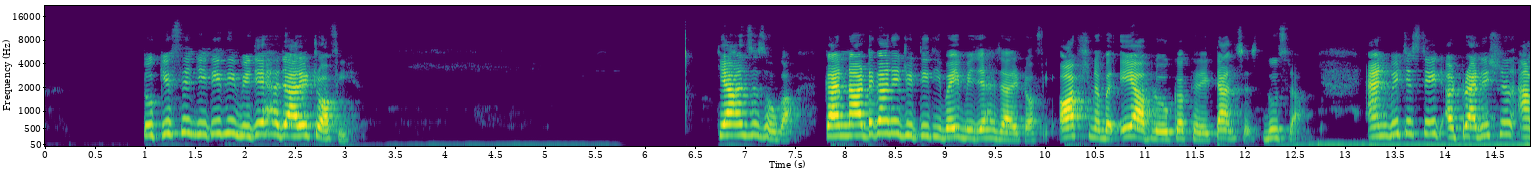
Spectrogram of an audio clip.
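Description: A young woman speaks calmly into a microphone, close by.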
